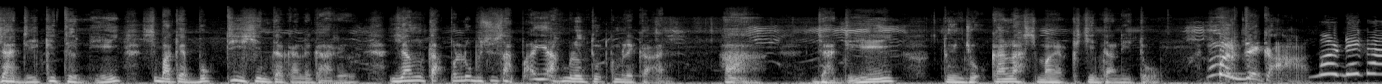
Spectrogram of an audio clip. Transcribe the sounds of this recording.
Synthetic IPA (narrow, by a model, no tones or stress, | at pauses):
d͡ʒadikit̪ənisəbaɡajbuk̚t̪it͡ʃint̪akanəɡaɾəjaŋt̪aʔpərlubəsusahpajahməlunt̪ʊt̪̚kəməlekaʔa̰n | ha | d͡ʒa̰di | t̪uɲd͡ʒʊʔkanlahsəmaŋat̪̚kə̥t͡ʃint̪aːnit̪ṵmərdeka̰mərdeka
